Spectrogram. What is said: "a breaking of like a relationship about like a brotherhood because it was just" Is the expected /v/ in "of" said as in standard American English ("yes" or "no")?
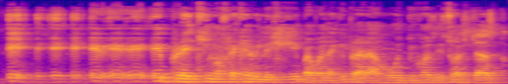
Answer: no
